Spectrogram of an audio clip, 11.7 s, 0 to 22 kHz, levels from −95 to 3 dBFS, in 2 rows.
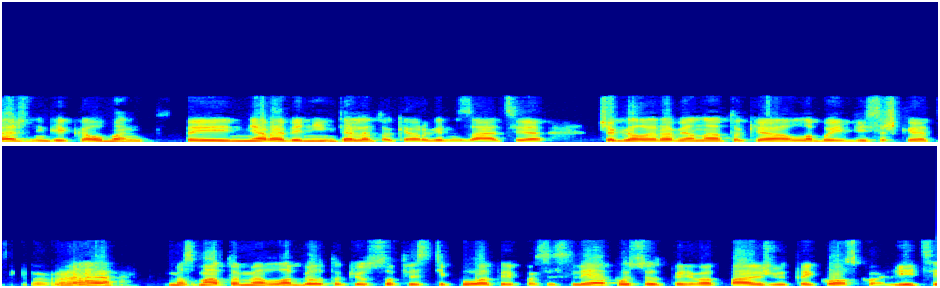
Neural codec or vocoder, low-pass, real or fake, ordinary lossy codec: codec, 16 kHz, 6 kbps, DAC; 7.2 kHz; fake; MP3, 64 kbps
